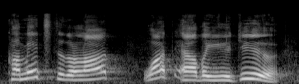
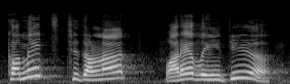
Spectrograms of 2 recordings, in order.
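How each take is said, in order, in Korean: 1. 문장을 고르게 읽어요. 동사를 강조하지 않아요. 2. 동사를 강하게 강세를 줘서 읽어요. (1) "그냥 쭉 읽어버린 거다" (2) "동사를 강하게 읽어줘야 돼요"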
